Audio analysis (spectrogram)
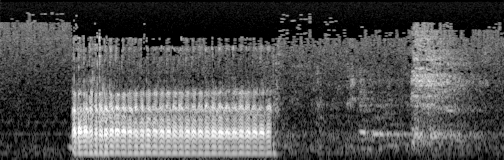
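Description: A dog growls loudly in one sustained, rumbling burst of about a second and a half, then quieter background sound follows.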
